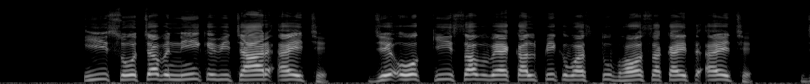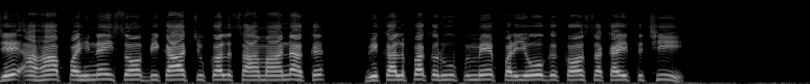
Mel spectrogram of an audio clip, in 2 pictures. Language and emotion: Maithili, neutral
